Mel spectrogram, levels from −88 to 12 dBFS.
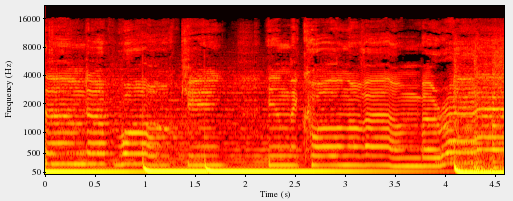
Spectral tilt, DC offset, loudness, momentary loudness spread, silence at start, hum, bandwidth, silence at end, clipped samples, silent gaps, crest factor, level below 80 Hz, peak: -5 dB/octave; under 0.1%; -15 LUFS; 7 LU; 0 s; none; 16 kHz; 0 s; under 0.1%; none; 12 dB; -14 dBFS; -2 dBFS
